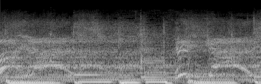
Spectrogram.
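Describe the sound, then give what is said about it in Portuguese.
A singer yells loudly over a driving pop track, the shouted voice arching up and down twice above a steady, punchy bass and drum groove. “É, pá, já não se grita assim na”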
